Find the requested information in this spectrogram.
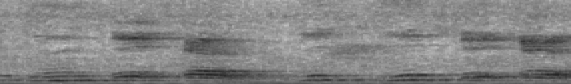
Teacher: ऐसे स्वर जिनका उच्चारण करते समय हमारे ओठ गोल आकार के बनेंगे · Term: आवृत्तिमुखी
